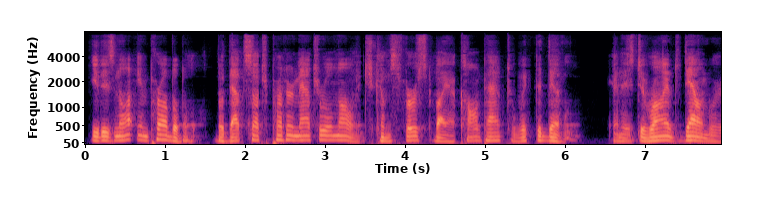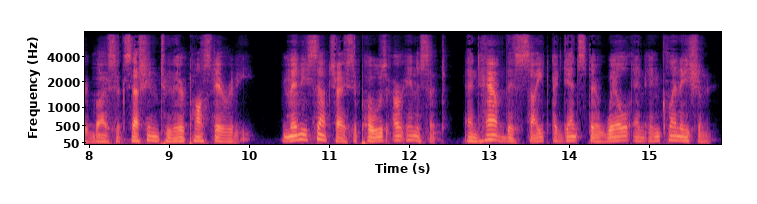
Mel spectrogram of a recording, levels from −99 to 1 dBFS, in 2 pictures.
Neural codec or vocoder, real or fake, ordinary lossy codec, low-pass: codec, 24 kHz, 1 kbps, SNAC; fake; AAC, 32 kbps; 7.2 kHz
